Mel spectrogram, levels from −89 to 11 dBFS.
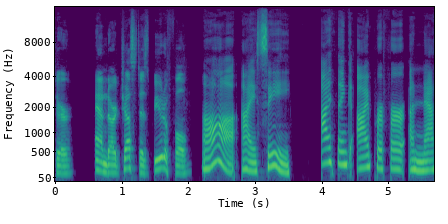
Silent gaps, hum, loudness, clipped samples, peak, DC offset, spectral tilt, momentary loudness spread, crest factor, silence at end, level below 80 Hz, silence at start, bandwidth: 0.45-0.49 s, 3.91-3.97 s; none; -19 LUFS; under 0.1%; -4 dBFS; under 0.1%; -5 dB/octave; 7 LU; 16 dB; 0 s; -56 dBFS; 0 s; 16 kHz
